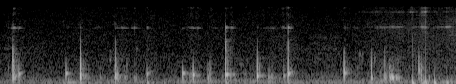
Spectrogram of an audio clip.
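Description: Fingertips tap the cork lid and the body of a small, hollow white ceramic jar with a blue rim while it is held. About fifteen short, dry taps land at an uneven pace, each with a hollow mid-pitched knock that dies away almost instantly. The taps are quiet and close, over a faint, steady background.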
